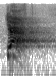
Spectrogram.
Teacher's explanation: Kalau ja, tengah lidah menempel kuat di langit-langit. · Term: huruf tengah lidah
